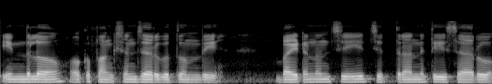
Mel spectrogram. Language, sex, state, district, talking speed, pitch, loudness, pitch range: Telugu, male, Telangana, Hyderabad, 85 wpm, 120 Hz, -17 LUFS, 115-120 Hz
